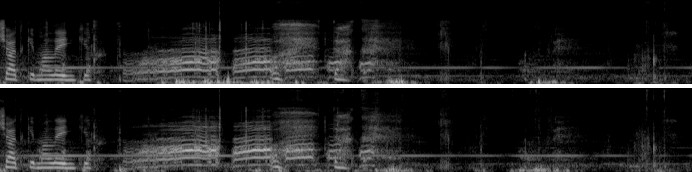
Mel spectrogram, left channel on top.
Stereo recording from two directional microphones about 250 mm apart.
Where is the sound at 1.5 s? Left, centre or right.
Right.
